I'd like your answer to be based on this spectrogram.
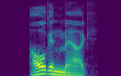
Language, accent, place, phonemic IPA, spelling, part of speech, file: German, Germany, Berlin, /ˈaʊ̯ɡənˌmɛʁk/, Augenmerk, noun, De-Augenmerk.ogg
- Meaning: 1. attention 2. something at which one directs one’s (special) attention; concern; interest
